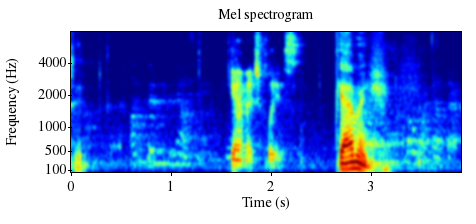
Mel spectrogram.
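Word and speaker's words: Gamage: does he pronounce it damage please damage like damage it rhymes with damage absolutely all right uh professor damage not damaged but thank you where are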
